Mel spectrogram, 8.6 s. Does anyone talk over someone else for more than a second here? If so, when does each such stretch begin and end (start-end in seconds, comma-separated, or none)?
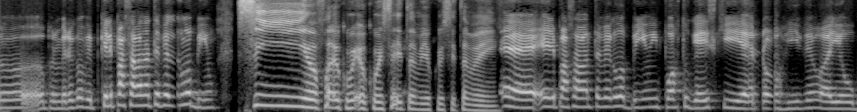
none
